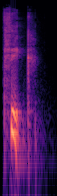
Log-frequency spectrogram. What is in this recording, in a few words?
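"thick", British English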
